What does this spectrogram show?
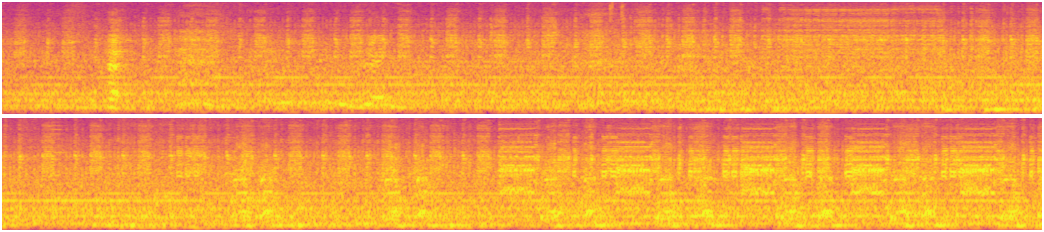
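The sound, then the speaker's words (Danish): An old computer, with a small loudspeaker wired into its CPU circuit, lists the files on its disk and sorts the names alphabetically. It gives off a continuous, harsh scraping chatter with steady whining tones, fairly loud, swelling slightly toward the end. “Den der knivlyd, man hører, det er en sortering.”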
